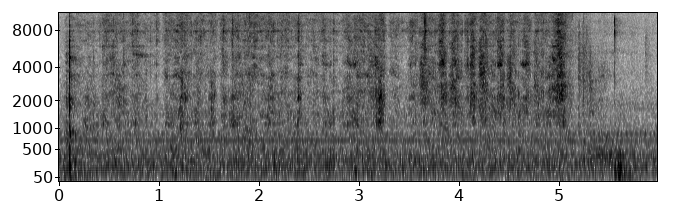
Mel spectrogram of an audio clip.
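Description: Wooden chopsticks stirring flour and white pepper in a ceramic dish, scraping scratchily across its bottom in quick uneven strokes. A sharp tap as they first touch the dish, and the stirring stops about five seconds in.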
